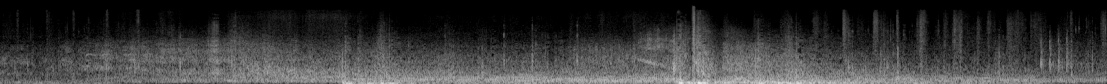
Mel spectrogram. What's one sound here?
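A propeller plane drones overhead and fades away.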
